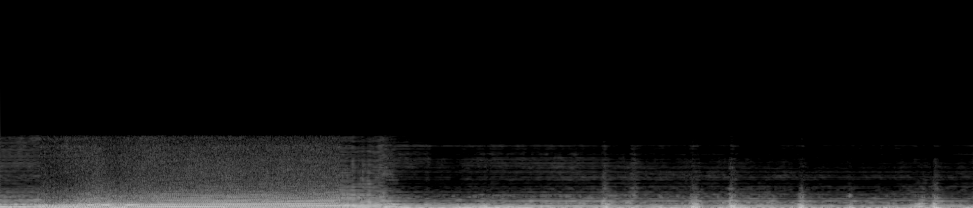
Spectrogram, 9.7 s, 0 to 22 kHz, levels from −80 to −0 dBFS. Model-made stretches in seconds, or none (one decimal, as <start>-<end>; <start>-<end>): 0.0-0.4; 3.4-9.7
